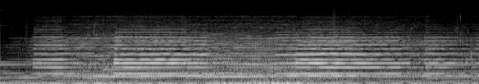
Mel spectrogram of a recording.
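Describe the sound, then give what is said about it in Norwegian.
A loud, unbroken chorus of many car horns blares together across Beijing, China, as drivers honk to honor those who died of coronavirus on a national day of mourning; the overlapping tones hold steady for the whole stretch with no voices. “Bilførere i Kina tuter for å hedre de som er døde pga. korona.”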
